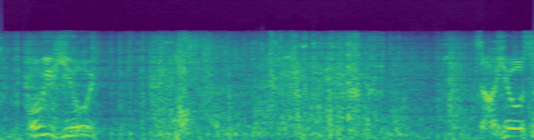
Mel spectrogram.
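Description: Rapid gunfire, rifle and machine-gun shots crackling steadily as a battle sound effect, with a man's shouted commands near the start and again near the end.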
